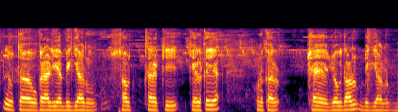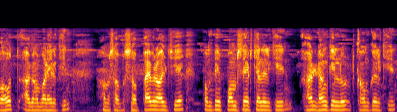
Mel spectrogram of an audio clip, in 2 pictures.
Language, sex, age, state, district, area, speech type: Maithili, male, 45-60, Bihar, Araria, rural, spontaneous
